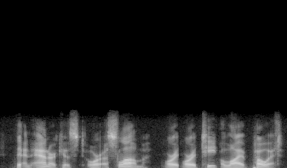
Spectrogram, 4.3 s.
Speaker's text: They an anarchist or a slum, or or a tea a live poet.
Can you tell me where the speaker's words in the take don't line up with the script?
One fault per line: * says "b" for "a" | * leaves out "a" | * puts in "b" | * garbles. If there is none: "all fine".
all fine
